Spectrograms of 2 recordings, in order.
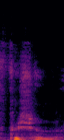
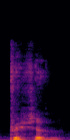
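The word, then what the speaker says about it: fission: So you can look up the difference between nuclear fusion and nuclear fishision. F I S I O N. Fishing. Nuclear fishision. Like you're out there in the lake fishing.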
